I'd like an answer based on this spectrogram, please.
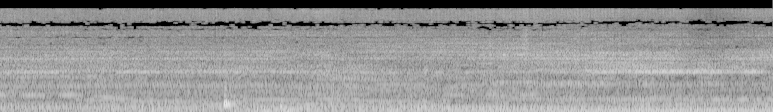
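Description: Small engine of a truck-mounted asphalt-emulsion sprayer running steadily, driving the pump while tack coat is sprayed through a hand lance. A light knock comes a little over two seconds in.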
